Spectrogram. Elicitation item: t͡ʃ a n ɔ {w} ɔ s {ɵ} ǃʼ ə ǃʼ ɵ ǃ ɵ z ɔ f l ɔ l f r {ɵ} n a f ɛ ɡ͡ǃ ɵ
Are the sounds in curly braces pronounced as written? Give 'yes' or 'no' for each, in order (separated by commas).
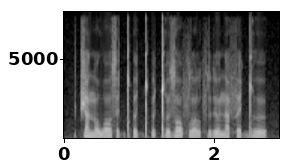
yes, no, yes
